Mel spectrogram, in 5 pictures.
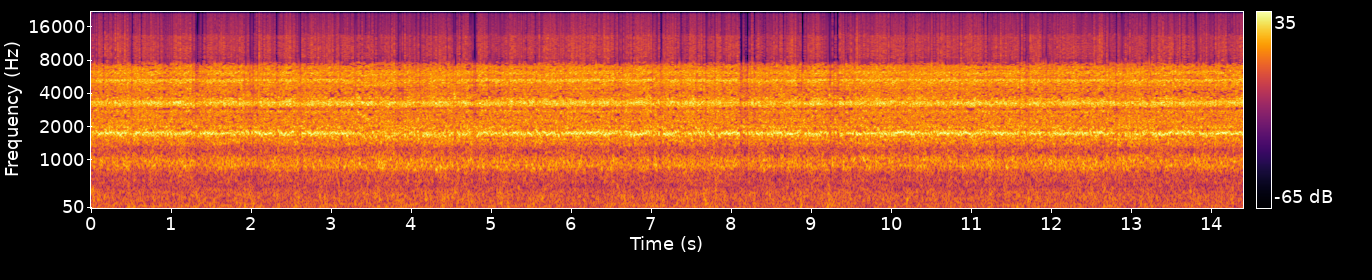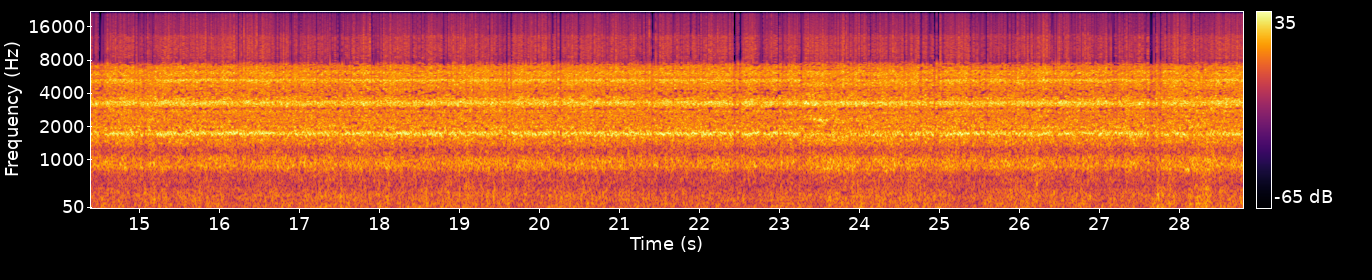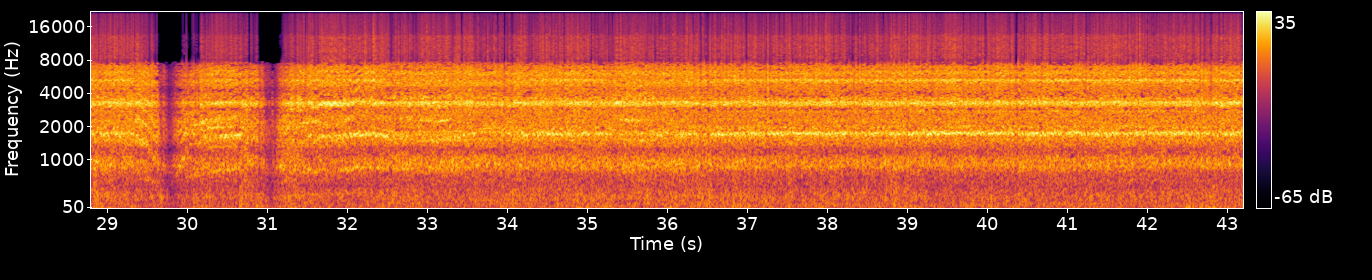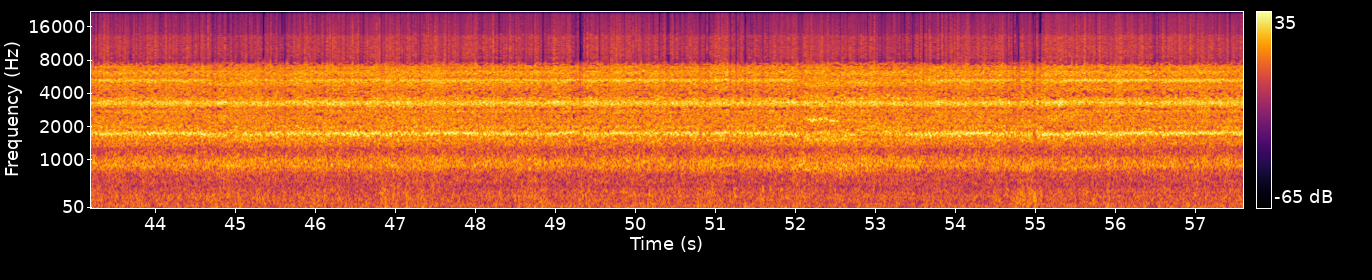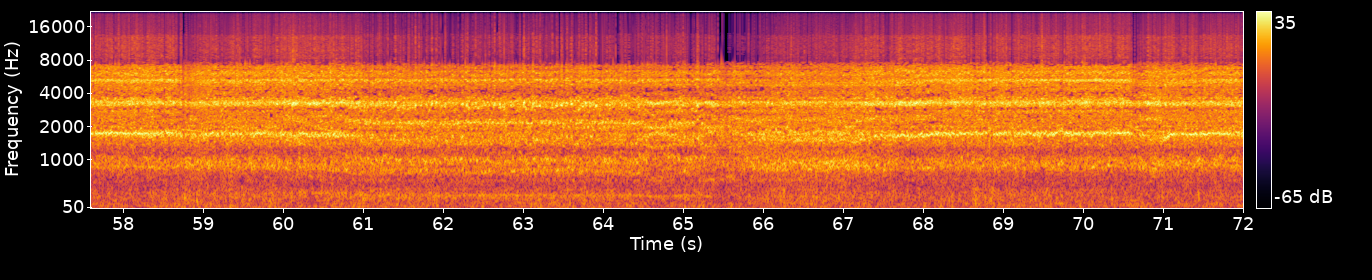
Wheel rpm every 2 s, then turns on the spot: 230, 230, 230, 230, 230, 230, 230, 230, 230, 230, 230, 230, 230, 230, 190, 140, 220, 230, 230, 230, 230, 230, 230, 230, 230, 230, 230, 230, 230, 230, 190, 160, 160, 200, 230, 230.
none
